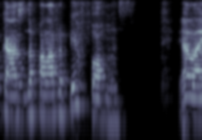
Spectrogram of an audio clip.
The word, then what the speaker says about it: performance: o caso da palavra performance. Ela é uma palavra proparoxítona, tá? Performance, o for, é a minha sílaba tônica mas ela é uma palavra de origem inglesa, então ela não é acentuada.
